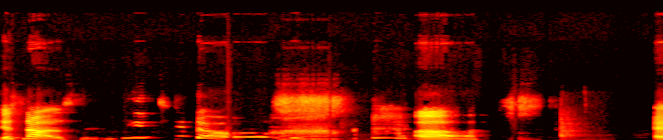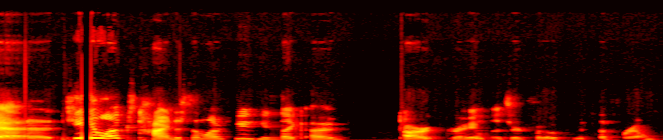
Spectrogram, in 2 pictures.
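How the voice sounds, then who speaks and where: A woman game master narrating a tabletop game casually, in a halting, hesitant way. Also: medium pitch, wildly swooping pitch, muffled recording.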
